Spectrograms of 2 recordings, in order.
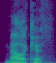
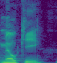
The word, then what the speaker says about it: Malekith: Malekith. – Malekith. – Not Milky. Malekith.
